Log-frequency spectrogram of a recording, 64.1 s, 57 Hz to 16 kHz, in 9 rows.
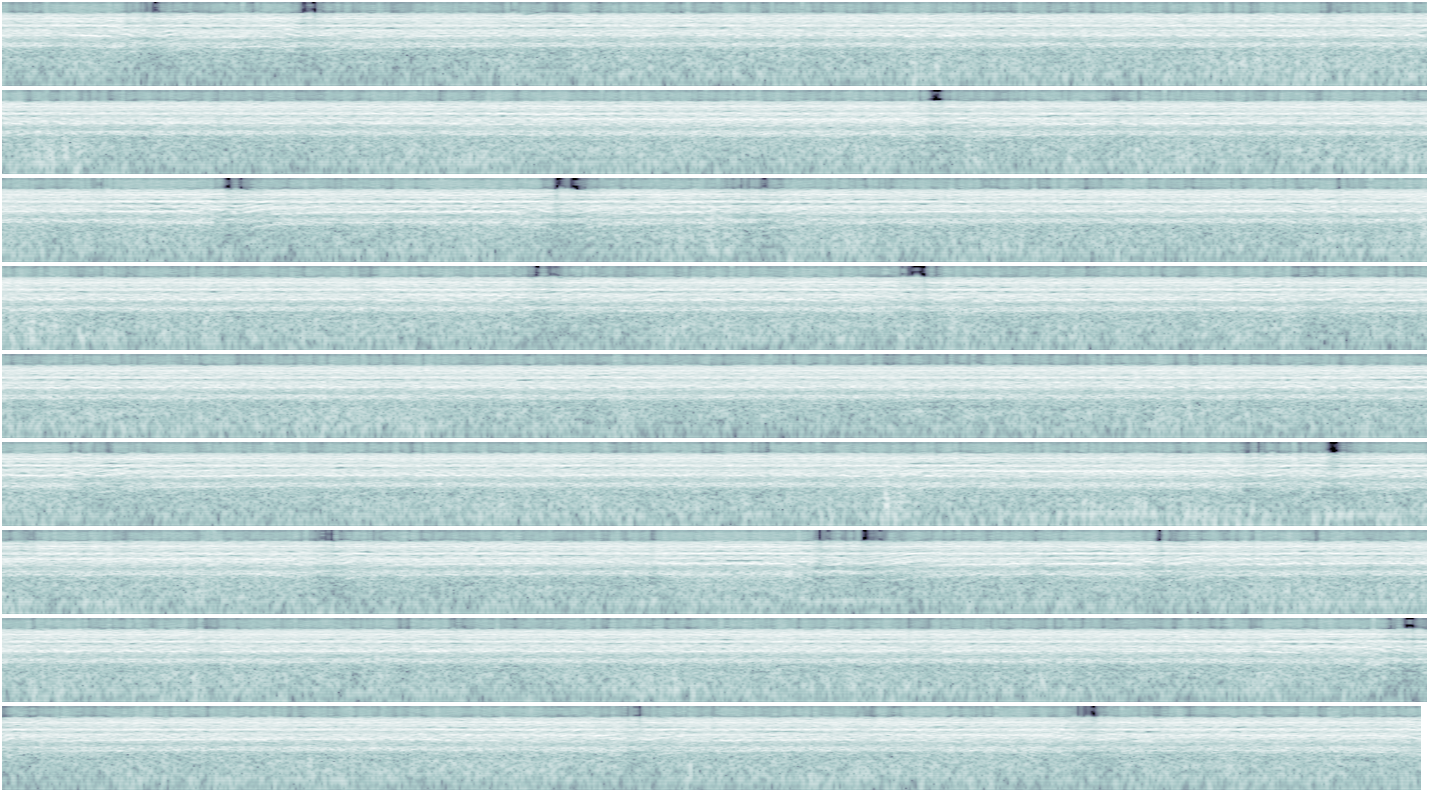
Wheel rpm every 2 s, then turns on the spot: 190, 220, 230, 230, 230, 200, 210, 200, 180, 210, 230, 230, 190, 200, 210, 230, 230, 230, 210, 230, 200, 180, 190, 180, 200, 230, 230, 230, 190, 220, 200, 180.
none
